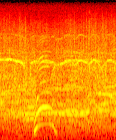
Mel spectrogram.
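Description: Audience applauding steadily, with voices heard over the clapping.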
